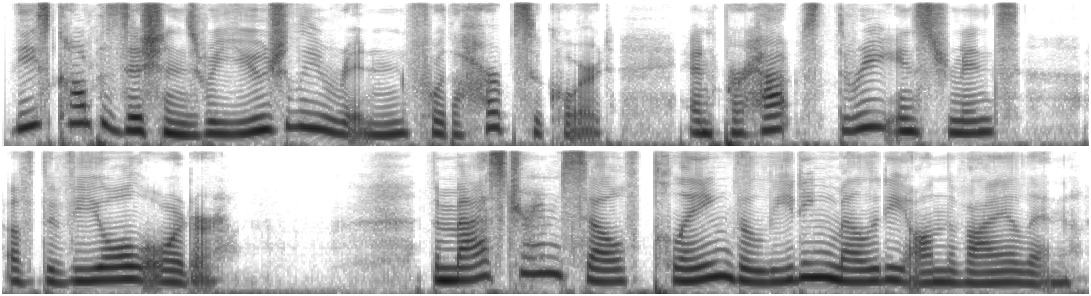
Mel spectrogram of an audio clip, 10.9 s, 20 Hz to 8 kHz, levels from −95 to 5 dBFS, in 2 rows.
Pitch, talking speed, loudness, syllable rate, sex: 225 Hz, 145 wpm, -17 LUFS, 5.1 syllables/s, female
